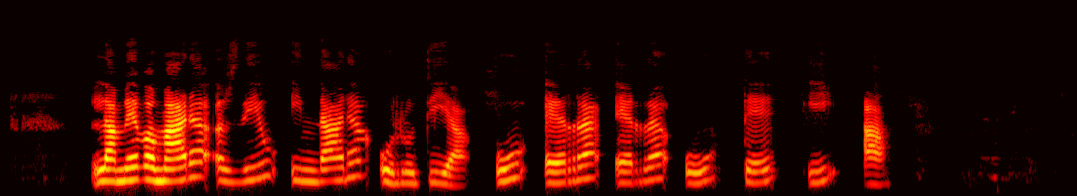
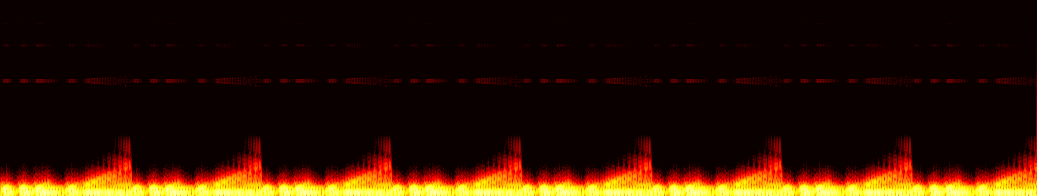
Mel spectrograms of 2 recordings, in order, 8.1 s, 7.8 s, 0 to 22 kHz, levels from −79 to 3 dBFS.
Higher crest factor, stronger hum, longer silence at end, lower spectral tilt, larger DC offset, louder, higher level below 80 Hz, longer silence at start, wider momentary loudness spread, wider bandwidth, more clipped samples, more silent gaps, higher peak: first, 24 dB vs 10 dB; neither; first, 1.45 s vs 0 s; second, -5 dB/octave vs -13 dB/octave; neither; second, -25 LUFS vs -15 LUFS; second, -84 dBFS vs -12 dBFS; first, 0.7 s vs 0 s; first, 18 LU vs 2 LU; first, 10.5 kHz vs 0.6 kHz; neither; neither; about the same, -2 dBFS vs 0 dBFS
